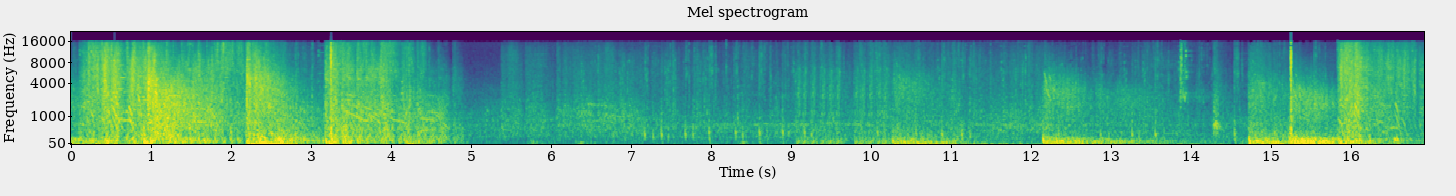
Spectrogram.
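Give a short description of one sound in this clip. Loud rifle shots boom and echo.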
